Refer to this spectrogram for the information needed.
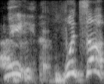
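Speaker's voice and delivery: put-on acted cartoon boy voice. Acting out the put-on boy voice as Ash Ketchum. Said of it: "It's Ash Ketchum".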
